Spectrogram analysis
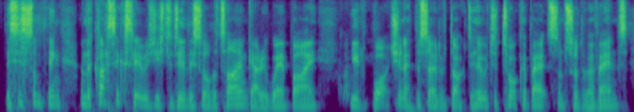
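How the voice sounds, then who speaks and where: A man hosting a podcast panel discussion, talking in a measured, thoughtful way. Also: mid-range voice, darkish tone. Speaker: podcast host. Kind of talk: panel discussion of a sci-fi series.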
